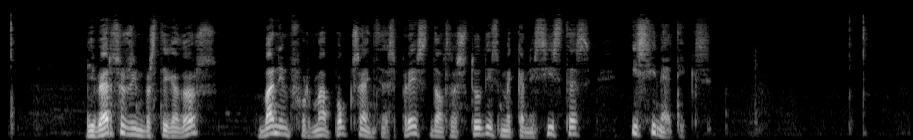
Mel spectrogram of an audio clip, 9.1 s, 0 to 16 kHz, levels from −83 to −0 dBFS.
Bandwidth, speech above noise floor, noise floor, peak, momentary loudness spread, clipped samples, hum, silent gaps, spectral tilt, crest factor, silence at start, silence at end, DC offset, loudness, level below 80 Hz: 11 kHz; 48 dB; -74 dBFS; -4 dBFS; 20 LU; under 0.1%; none; none; -4.5 dB/octave; 24 dB; 0.1 s; 2.05 s; under 0.1%; -27 LUFS; -74 dBFS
